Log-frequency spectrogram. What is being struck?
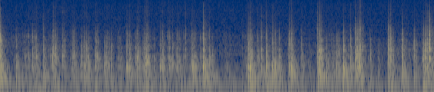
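Textured plastic surface tapped and scratched with a metal tip.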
